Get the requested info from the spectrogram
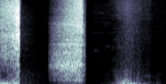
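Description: Whoosh sound effects for an animated logo reveal: three short swells of rushing noise, one after another.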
